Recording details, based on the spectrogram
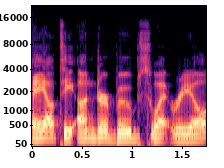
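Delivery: normal talking voice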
